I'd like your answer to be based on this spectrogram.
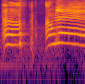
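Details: Infant with hiccups after finishing his bottle starts crying: two loud, high-pitched wails with a brief catch between them.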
